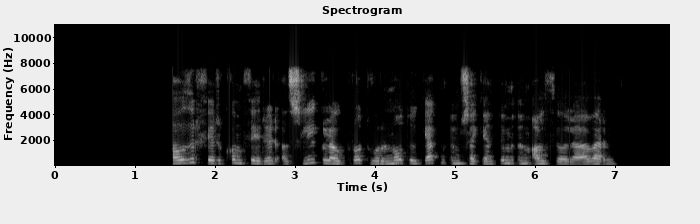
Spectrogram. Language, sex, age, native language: Icelandic, female, 40-49, Icelandic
